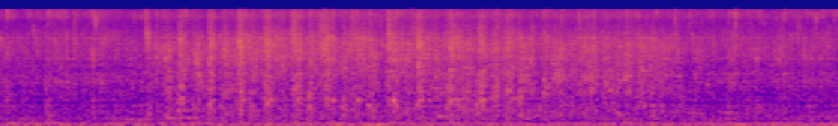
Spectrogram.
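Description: Sauce hisses loudly as it hits a hot pan.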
